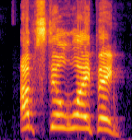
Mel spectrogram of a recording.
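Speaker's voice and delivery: shrill, very loud, high-pitched shout. Arriving back in the scene from the bathroom: shouting. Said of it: "He just shouts".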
